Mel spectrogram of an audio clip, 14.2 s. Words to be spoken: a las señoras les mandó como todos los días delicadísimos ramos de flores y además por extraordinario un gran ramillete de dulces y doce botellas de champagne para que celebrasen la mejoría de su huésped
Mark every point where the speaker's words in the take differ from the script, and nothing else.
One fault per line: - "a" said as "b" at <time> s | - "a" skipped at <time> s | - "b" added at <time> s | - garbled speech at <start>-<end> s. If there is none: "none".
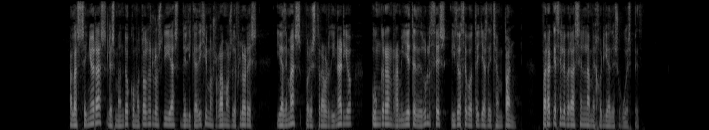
none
